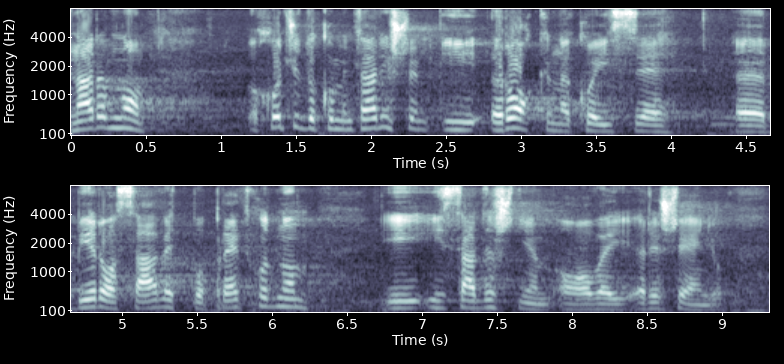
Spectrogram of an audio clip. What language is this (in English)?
Serbian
